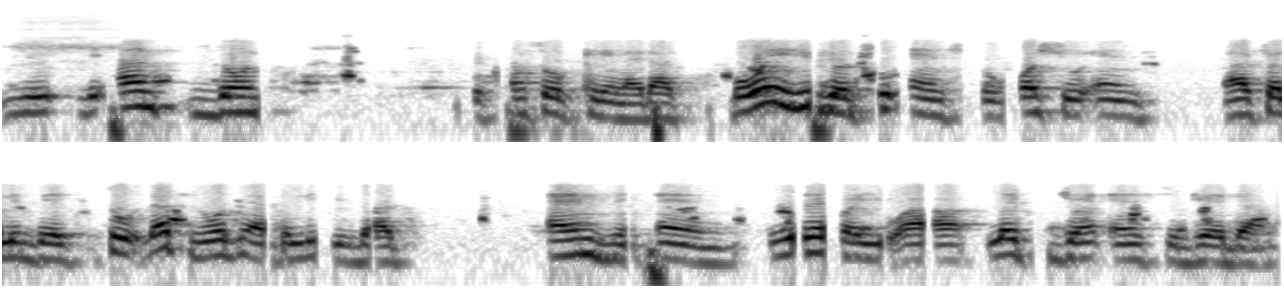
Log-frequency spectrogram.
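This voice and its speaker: A Nigerian-accented man, an agribusiness owner on a panel, joins over a tinny remote call line with a slight hiss or hum. His voice is a little high and his pace normal as he earnestly makes his case with proverbs and examples.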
